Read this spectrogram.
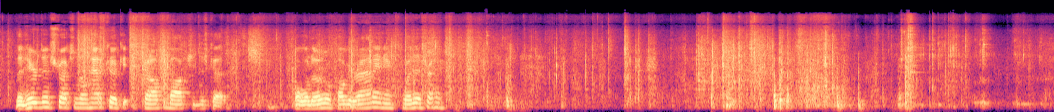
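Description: Foil bags crinkle and rustle as they are handled.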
